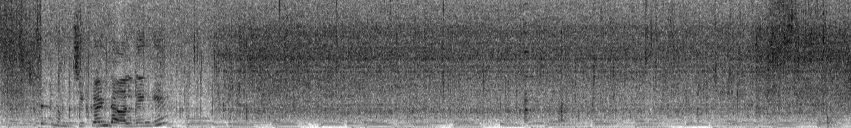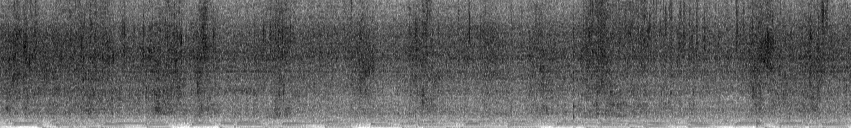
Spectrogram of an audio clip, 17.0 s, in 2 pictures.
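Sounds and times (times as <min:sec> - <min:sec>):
chicken sizzling in hot oil: 0:00.0 - 0:17.0
wooden spatula scraping pan: 0:13.7 - 0:15.2.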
